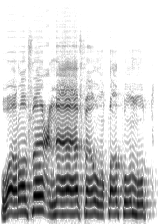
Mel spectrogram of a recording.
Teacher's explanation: را زبر کی وجہ سے پر پڑھیں گے، الف مدہ ایک الف کی مقدار میں کھینچ کر پڑھیں گے، فو واو لین ہے، قاف حروف مستعلیہ پر پڑھیں گے۔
